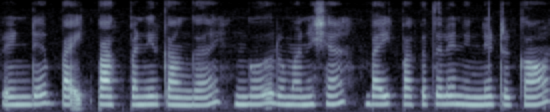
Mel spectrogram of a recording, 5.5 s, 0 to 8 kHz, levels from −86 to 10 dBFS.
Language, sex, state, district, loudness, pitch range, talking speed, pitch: Tamil, female, Tamil Nadu, Nilgiris, -19 LUFS, 210-225 Hz, 110 wpm, 215 Hz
